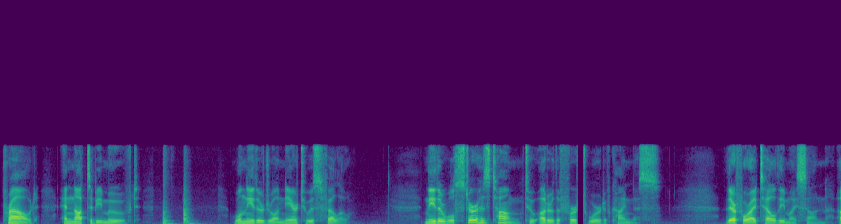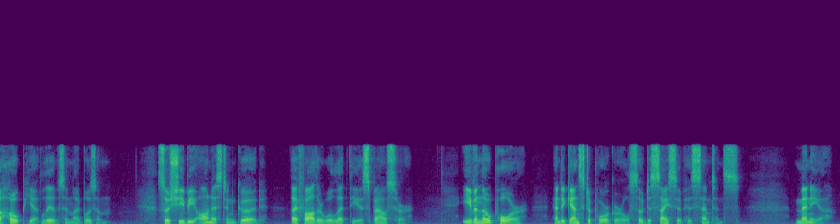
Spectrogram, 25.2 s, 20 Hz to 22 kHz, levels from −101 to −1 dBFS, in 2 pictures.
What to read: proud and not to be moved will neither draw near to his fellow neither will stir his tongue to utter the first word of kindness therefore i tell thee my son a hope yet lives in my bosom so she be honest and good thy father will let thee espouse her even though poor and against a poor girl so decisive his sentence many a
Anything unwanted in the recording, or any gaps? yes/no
yes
